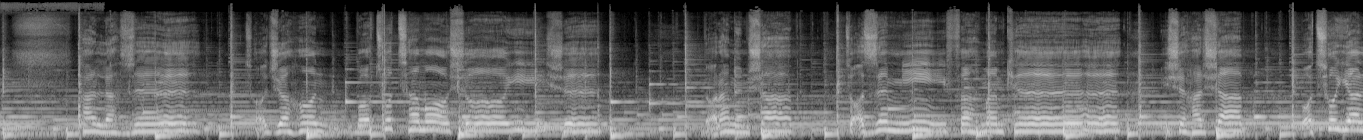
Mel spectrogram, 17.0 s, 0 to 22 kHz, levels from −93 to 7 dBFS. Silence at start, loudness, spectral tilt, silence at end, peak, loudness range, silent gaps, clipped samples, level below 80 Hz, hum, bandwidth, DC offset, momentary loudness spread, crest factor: 0 s; -16 LUFS; -5.5 dB/octave; 0 s; 0 dBFS; 3 LU; none; under 0.1%; -38 dBFS; none; over 20 kHz; under 0.1%; 9 LU; 14 dB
